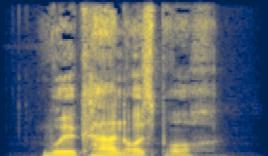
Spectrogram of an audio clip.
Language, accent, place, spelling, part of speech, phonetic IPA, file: German, Germany, Berlin, Vulkanausbruch, noun, [vʊlˈkaːnʔaʊ̯sˌbʁʊx], De-Vulkanausbruch.ogg
- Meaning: the eruption of a volcano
